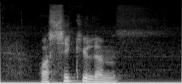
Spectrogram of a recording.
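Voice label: "ossiculum", Dutch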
